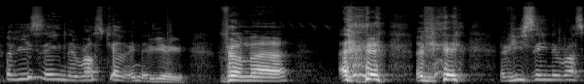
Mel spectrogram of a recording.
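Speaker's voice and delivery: high, very loud, voice swamped by laughter; real laughing fit mid-sentence; laughing hard. Real, not acted. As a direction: fight to ask through the giggles. Cracks up retelling funny interview.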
